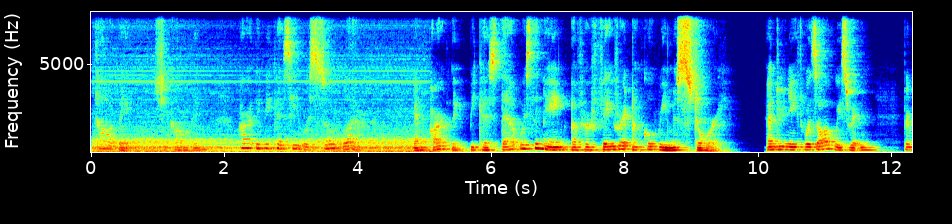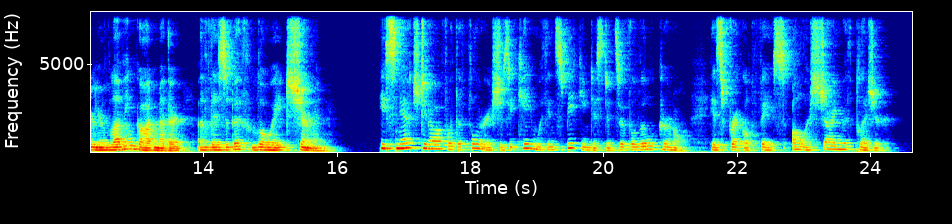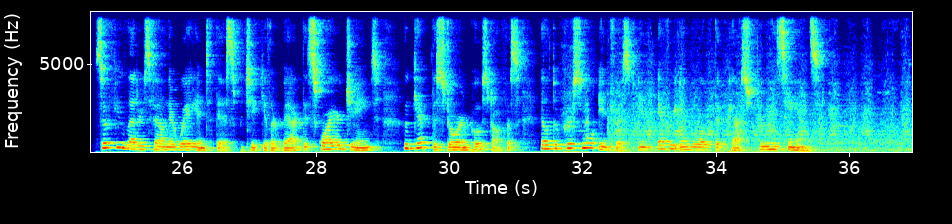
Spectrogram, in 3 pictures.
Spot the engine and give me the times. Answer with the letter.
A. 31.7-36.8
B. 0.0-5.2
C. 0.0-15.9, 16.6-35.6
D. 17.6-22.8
B.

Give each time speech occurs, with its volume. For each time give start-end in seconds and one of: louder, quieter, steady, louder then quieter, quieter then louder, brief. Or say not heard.
0.0-15.9 louder then quieter
16.6-35.6 steady.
